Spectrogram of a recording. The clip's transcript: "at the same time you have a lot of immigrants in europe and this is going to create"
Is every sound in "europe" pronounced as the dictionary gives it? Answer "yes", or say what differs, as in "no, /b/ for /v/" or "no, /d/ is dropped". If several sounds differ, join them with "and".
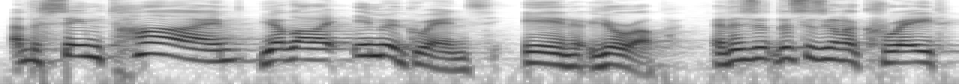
yes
